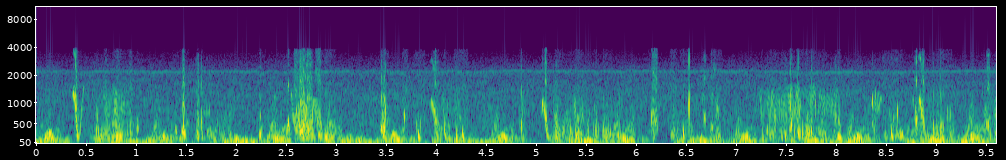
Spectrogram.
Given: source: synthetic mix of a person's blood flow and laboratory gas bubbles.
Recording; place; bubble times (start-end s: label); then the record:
Doppler ultrasound of blood flow; precordium
0.35-0.49 s: bubbles
0.52-1.04 s: bubbles
1.35-1.53 s: bubbles
1.58-1.79 s: bubbles
1.82-1.96 s: bubbles
2.20-2.29 s: bubbles
2.44-3.00 s: bubbles
3.42-3.53 s: bubbles
3.65-3.73 s: bubbles
3.77-3.89 s: bubbles
3.93-4.32 s: bubbles
4.82-4.91 s: bubbles
5.03-5.78 s: bubbles
6.11-6.24 s: bubbles
6.33-6.57 s: bubbles
6.65-6.87 s: bubbles
7.22-8.09 s: bubbles
8.33-8.71 s: bubbles
8.73-9.21 s: bubbles
9.46-9.61 s: bubbles
From the record:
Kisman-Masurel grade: 333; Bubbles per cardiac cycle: rolling drumbeat, 9 or more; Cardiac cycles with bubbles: 50 to 99%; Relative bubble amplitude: loud (0.450 to 0.775); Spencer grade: 3 (all of the cardiac periods contain showers or single bubble signals, but not dominating or overriding the cardiac motion signals); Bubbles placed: only in the low amplitude regions of the cardiac cycle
